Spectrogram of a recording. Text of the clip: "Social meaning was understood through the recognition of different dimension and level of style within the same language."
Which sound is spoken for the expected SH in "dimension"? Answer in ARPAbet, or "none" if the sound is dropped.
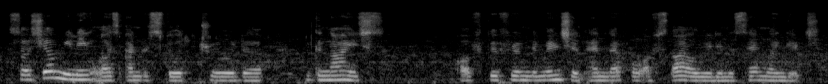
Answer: SH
